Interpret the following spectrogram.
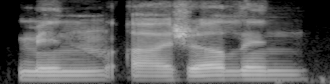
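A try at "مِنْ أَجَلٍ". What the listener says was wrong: Yeah, don't make the gunna. Just say the noon normally. Min ajalin.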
